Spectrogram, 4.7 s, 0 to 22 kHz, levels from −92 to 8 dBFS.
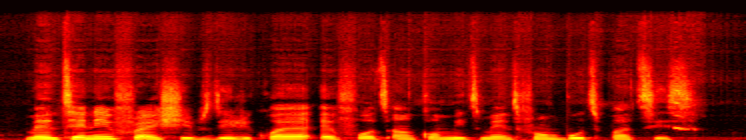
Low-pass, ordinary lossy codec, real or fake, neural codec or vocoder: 19.8 kHz; none; fake; vocoder, 44.1 kHz, 128 mel bands, Pupu-Vocoder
